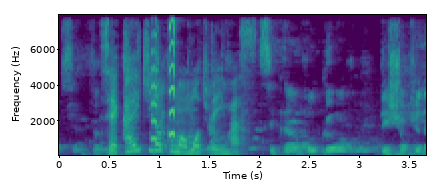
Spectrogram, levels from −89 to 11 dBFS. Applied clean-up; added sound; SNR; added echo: classical method log-MMSE.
